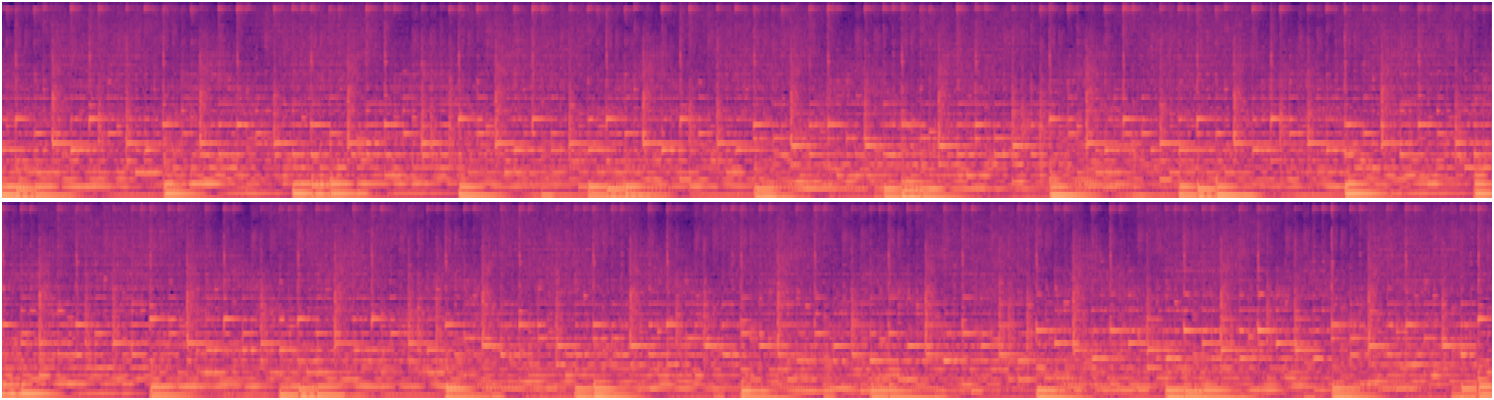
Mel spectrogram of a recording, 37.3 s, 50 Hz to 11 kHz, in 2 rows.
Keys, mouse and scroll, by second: 0.9-1.3 scroll down 1, 1.3-2.0 middle drag, 3.2 alt+e, 6.9 click, 12.4 click, 12.9-13.3 scroll down 1, 13.3-15.8 middle drag, 15.8-17.7 scroll up 1, 18.1 ctrl+b, 20.2 click, 20.6 Tab, 21.1-23.3 middle drag, 23.7-24.8 scroll down 1, 24.8 right click, 26.2 click, 27.5-28.0 scroll up 1, 28.0-29.5 middle drag, 29.8 scroll up 1, 30.7 scroll down 1, 33.0-33.6 middle click, 33.7 click, 34.2-35.7 scroll down 1.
